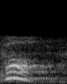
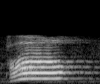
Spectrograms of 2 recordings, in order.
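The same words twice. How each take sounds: First: The name is called in an anxious, urgent tone. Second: The name is called in an irritated, impatient tone. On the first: The caller fears something has happened to the child. "I'm going to have a different tone in my voice" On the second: The child took something and the caller is exasperated. "my tone is going to change"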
